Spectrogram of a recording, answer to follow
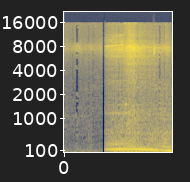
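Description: Toyota MR2's engine heard from inside the cabin while driving: a loud, steady, low engine note that cuts in suddenly about a second in, its pitch dropping slightly near the end.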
